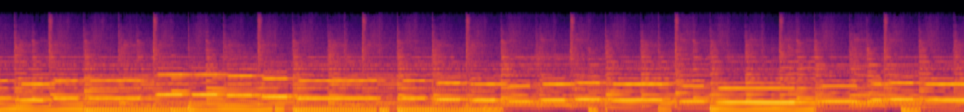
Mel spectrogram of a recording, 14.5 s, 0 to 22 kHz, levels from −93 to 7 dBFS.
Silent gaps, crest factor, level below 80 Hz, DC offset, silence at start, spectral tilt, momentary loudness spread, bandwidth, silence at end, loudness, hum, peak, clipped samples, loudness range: none; 12 dB; -24 dBFS; under 0.1%; 0 s; -6.5 dB/octave; 4 LU; 13.5 kHz; 0 s; -15 LUFS; none; -2 dBFS; under 0.1%; 2 LU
